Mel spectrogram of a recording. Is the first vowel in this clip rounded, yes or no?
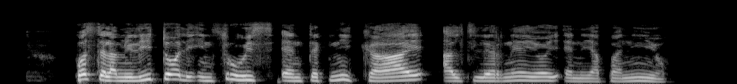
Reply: yes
